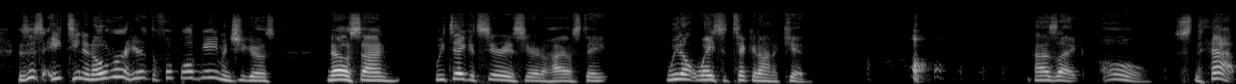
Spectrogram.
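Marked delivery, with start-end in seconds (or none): 0.2-2.3 very high, playful, joking tone. Getting a media pass at a football game, the speaker asks the woman: retelling a joking question.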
